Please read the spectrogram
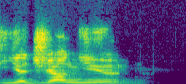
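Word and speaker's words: Yuh-jung Youn: You're the one in this group that can pronounce her name. – It's not hard. It's Yoo Jung Yoon.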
